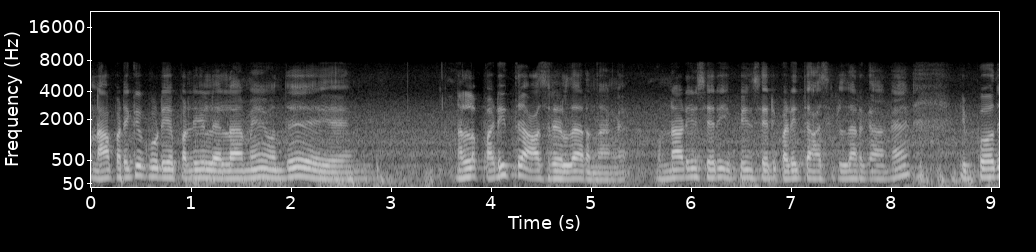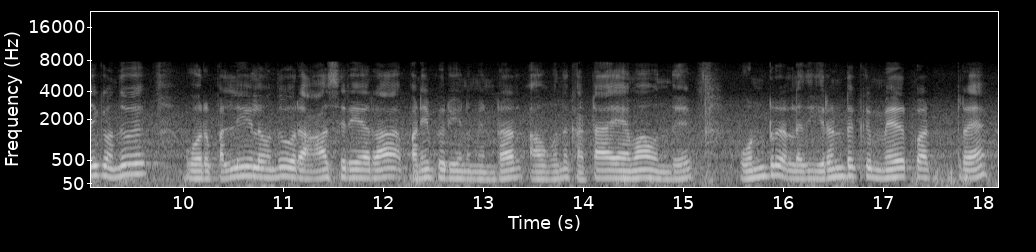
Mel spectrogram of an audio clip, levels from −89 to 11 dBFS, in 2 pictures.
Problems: none marked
